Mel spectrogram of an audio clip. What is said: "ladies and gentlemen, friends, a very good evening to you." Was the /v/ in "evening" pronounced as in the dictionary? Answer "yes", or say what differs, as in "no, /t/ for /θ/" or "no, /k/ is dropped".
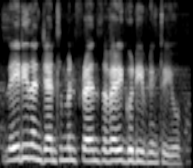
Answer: yes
